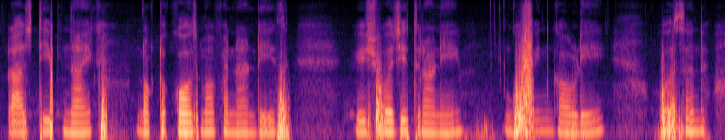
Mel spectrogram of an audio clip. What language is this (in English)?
Konkani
